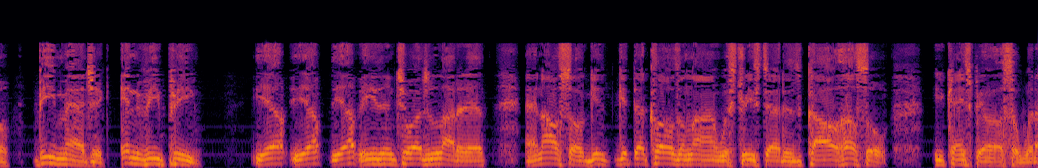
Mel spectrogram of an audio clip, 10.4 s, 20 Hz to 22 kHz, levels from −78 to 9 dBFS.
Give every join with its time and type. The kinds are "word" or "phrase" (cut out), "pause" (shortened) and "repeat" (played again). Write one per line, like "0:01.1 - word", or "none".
none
